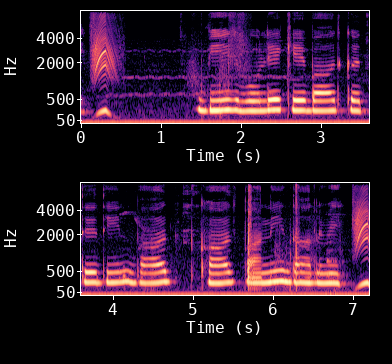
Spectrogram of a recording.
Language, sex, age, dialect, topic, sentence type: Magahi, female, 25-30, Northeastern/Surjapuri, agriculture, question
